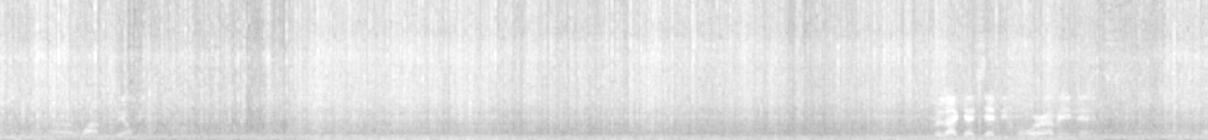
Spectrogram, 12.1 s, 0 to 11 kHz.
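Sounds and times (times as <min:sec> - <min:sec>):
car driving on wet road: 0:00.0 - 0:12.0
rain on car roof: 0:00.0 - 0:12.0.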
